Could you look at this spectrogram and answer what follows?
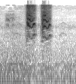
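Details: Female double-collared seedeater call to stimulate a male to sing: a rapid pair of loud, rasping chips in quick succession.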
